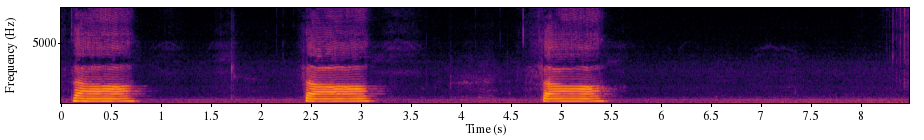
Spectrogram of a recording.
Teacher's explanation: سا زبان کی نوک اوپر والے دانتوں کے سامنے والے دو دانتوں کے کناروں سے ٹچ کریں گے زبان کو تو سا کی ادائیگی ہوگی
